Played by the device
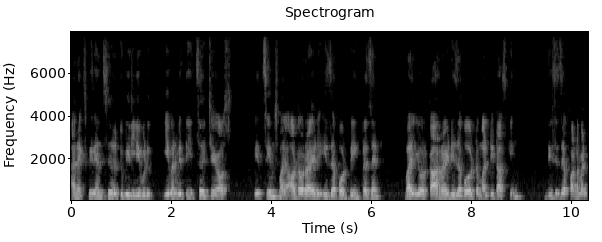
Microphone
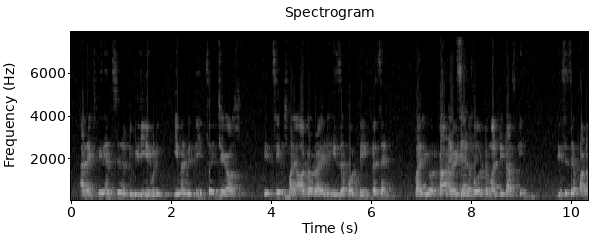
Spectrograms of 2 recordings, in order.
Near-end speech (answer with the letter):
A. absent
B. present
B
